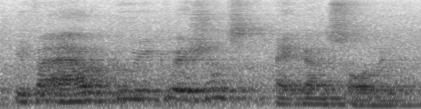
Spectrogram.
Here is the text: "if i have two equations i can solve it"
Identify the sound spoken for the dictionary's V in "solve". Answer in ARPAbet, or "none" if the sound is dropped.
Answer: none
